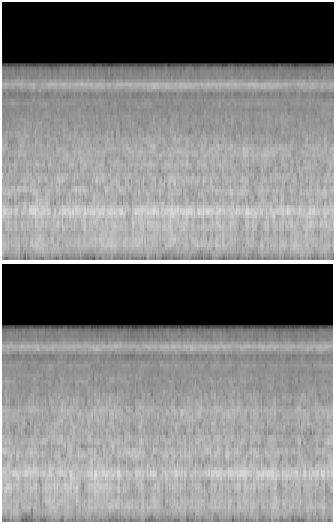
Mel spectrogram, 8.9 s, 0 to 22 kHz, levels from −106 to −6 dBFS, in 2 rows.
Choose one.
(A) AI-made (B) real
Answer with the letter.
A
